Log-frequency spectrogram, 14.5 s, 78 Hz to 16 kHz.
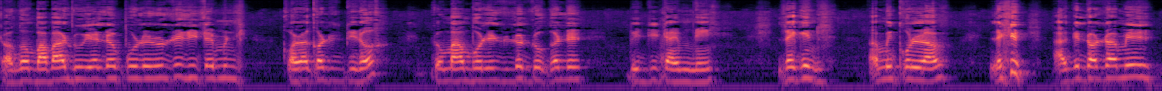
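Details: Adult man born 1988 speaking Bengali, with cerebral palsy and spasticity from lack of oxygen at birth that damaged his motor nerves; dysarthric speech in cerebral palsy.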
